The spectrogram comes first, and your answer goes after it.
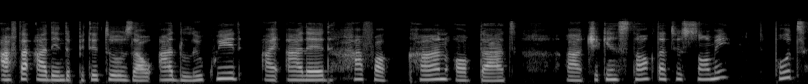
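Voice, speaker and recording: A woman with a Nigerian accent speaks at a fairly slow pace. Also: medium pitch for a woman, ordinary pitch variation. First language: Nigerian language. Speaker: cooking vlogger. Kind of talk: tutorial.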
